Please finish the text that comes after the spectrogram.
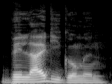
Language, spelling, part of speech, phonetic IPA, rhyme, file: German, Beleidigungen, noun, [bəˈlaɪ̯dɪɡʊŋən], -aɪ̯dɪɡʊŋən, De-Beleidigungen.ogg
- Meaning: plural of Beleidigung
